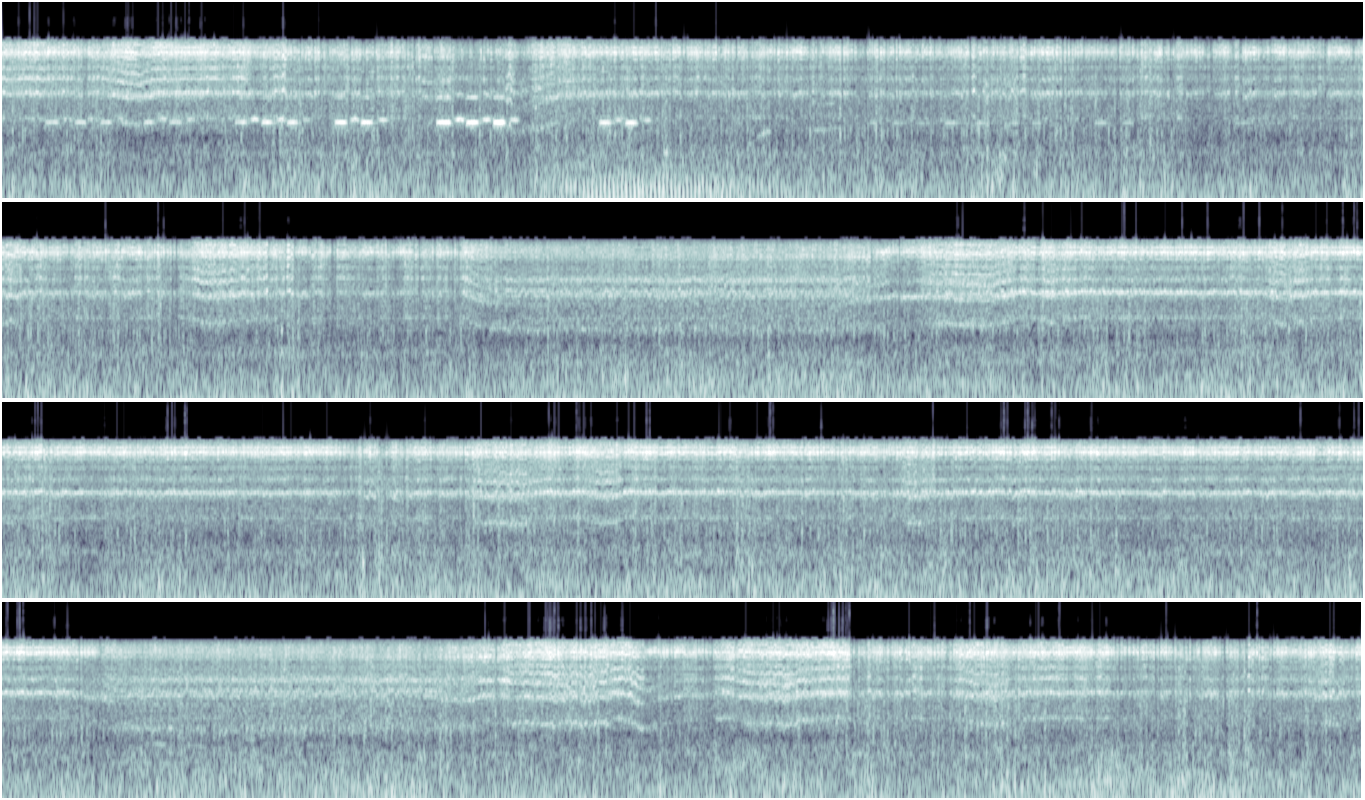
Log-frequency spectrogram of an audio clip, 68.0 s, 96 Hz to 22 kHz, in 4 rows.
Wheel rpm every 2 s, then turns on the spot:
230, 230, 230, 210, 230, 230, 240, 230, 230, 230, 230, 220, 190, 200, 210, 230, 230, 230, 240, 230, 220, 230, 230, 230, 230, 230, 200, 190, 200, 210, 220, 230, 230, 230.
none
